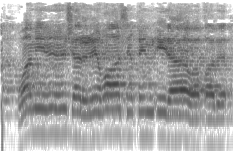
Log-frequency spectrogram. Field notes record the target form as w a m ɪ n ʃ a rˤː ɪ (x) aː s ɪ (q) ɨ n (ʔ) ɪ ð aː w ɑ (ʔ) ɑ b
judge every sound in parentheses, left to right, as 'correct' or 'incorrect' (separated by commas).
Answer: incorrect, correct, correct, incorrect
